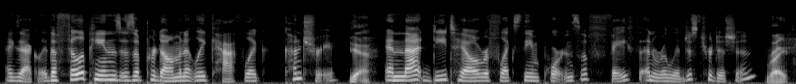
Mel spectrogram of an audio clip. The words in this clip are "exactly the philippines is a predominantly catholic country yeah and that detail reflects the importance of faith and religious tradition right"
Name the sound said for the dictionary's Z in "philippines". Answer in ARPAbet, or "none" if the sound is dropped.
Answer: Z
